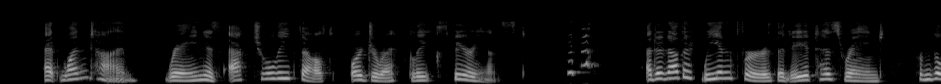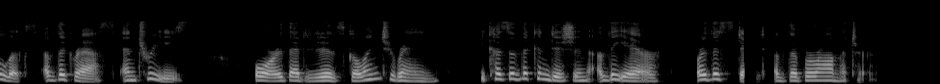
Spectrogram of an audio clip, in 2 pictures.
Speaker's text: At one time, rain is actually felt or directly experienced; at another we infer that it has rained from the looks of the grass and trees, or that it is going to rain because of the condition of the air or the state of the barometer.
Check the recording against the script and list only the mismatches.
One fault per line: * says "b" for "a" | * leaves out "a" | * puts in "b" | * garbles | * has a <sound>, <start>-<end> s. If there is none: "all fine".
* has a laugh, 5.7-6.0 s
* has a dropout, 16.8-17.0 s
